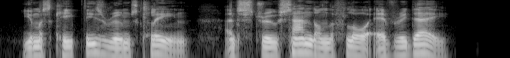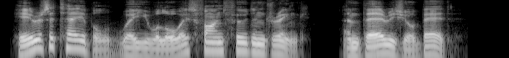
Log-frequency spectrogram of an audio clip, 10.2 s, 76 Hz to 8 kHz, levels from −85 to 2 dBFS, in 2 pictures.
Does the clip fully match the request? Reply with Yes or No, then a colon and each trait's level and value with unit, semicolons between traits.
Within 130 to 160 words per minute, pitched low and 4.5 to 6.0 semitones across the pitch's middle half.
No: average, 180 wpm; low, 100 Hz; average, 5.1 semitones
